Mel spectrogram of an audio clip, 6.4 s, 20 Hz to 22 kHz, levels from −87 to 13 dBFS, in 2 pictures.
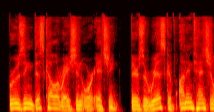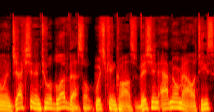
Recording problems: garbled, watery; slightly; nothing above 12.5 kHz

